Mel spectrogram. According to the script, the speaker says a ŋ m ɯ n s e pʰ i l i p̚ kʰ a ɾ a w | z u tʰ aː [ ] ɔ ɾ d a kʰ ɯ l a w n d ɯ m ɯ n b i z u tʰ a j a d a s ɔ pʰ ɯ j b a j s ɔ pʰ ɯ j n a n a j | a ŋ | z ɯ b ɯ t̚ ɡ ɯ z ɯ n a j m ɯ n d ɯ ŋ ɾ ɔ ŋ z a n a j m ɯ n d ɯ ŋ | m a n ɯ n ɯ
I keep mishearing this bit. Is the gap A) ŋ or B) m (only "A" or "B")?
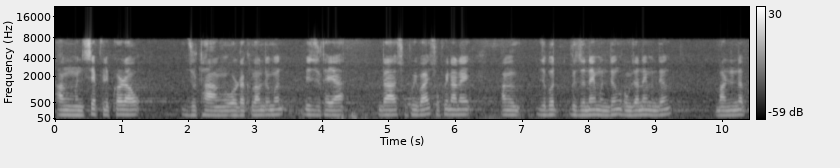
A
